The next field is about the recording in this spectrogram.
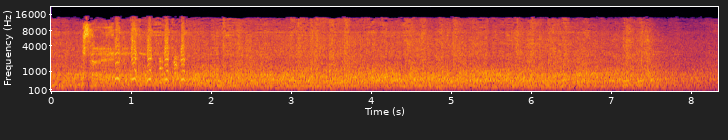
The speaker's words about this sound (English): hold on, this train going by.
